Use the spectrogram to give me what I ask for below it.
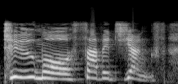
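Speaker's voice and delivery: plain reading voice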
